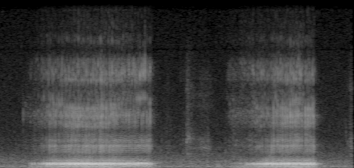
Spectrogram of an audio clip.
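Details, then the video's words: A sleeping French Bulldog snores loudly, each long rasping breath rattling for nearly two seconds. "French Bulldog Sleeps Like A Demon (Loud Snoring)"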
